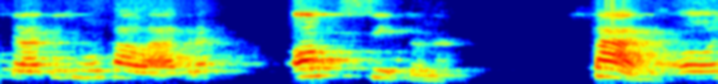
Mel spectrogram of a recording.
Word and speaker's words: Fábio: Fábio, observe só. Fábio. O fá saiu com maior intensidade e é a penúltima sílaba, então se trata de uma palavra paroxítona.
